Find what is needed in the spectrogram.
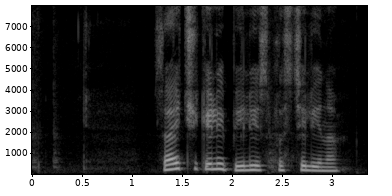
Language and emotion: Russian, neutral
